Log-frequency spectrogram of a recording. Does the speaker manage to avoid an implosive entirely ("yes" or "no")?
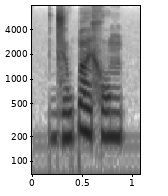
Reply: no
